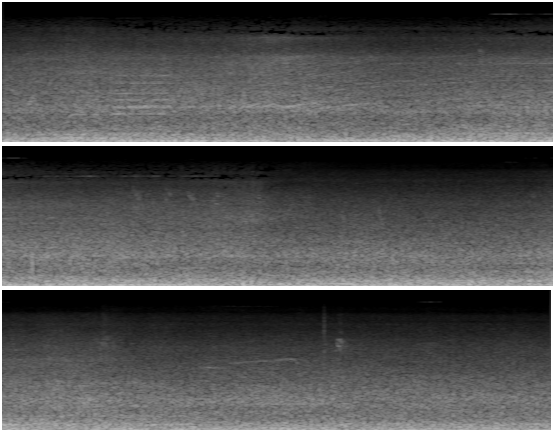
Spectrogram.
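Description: Steady rush of road traffic with wind noise on the microphone from riding along. The wind gives it a heavy low rumble, and it gets a little quieter in the second half.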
